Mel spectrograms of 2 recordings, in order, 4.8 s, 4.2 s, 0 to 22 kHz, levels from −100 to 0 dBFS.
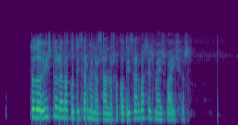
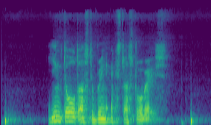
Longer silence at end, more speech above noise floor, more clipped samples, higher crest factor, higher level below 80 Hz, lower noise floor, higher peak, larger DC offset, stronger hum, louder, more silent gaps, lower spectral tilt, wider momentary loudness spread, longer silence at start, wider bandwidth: first, 1 s vs 0.35 s; second, 35 dB vs 40 dB; neither; about the same, 20 dB vs 18 dB; second, -76 dBFS vs -52 dBFS; first, -74 dBFS vs -59 dBFS; second, -20 dBFS vs -4 dBFS; neither; neither; second, -39 LUFS vs -21 LUFS; neither; second, -3 dB/octave vs -9.5 dB/octave; about the same, 13 LU vs 11 LU; first, 0.6 s vs 0.1 s; second, 7.6 kHz vs 15 kHz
